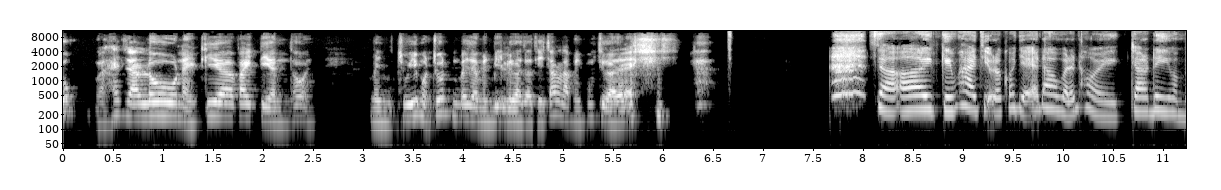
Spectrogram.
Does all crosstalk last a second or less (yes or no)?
yes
